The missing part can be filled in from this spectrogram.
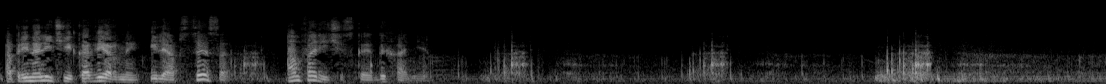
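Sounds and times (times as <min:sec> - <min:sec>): hollow breathing through stethoscope: 0:05.6 - 0:11.0.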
